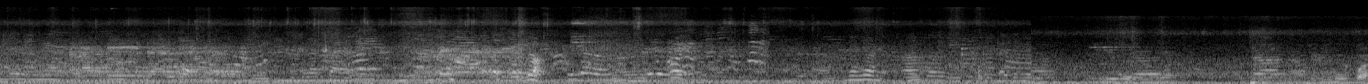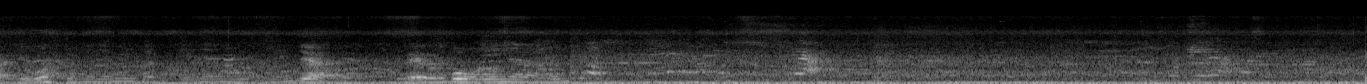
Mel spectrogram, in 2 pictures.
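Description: From 10.31 s to the end, a section at the wrong speed plays at 0.624x, likely from a clock mismatch, dropping pitch about seven semitones and dragging everything.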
